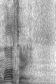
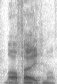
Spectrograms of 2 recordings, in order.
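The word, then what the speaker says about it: Mafe: With the number 27 pick, the Tampa Bay Buccaneers in the Snap UK draft select Boye Marte. Tell me I'm pronouncing it wrong. Marfay. Marfay. Oh, there you go.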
